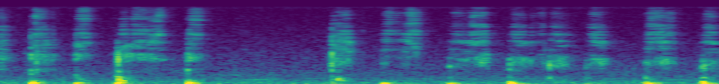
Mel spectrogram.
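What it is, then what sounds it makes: Marker writing on a small melamine whiteboard. A blue dry-erase marker writes large letters on a small melamine lap whiteboard lying flat. Short, rasping strokes come in quick bursts, each with a dull low thud and a brief bright scratch. Quiet pauses separate them.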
